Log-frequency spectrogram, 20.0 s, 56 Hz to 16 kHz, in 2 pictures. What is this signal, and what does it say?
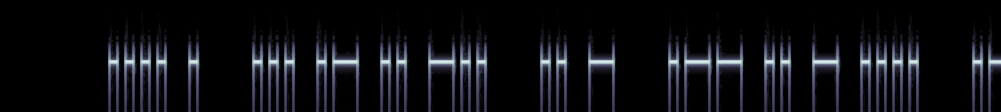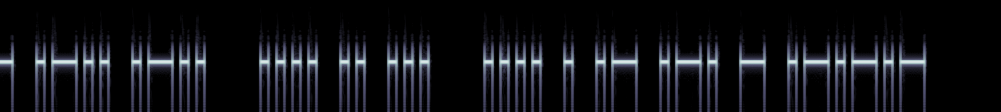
Morse code, heard as a keyed tone, about 14 wpm, 700 Hz. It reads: HE SAID IT WITH ALL HIS HEART.
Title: Sentences from Top 1200 Words 15wpm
